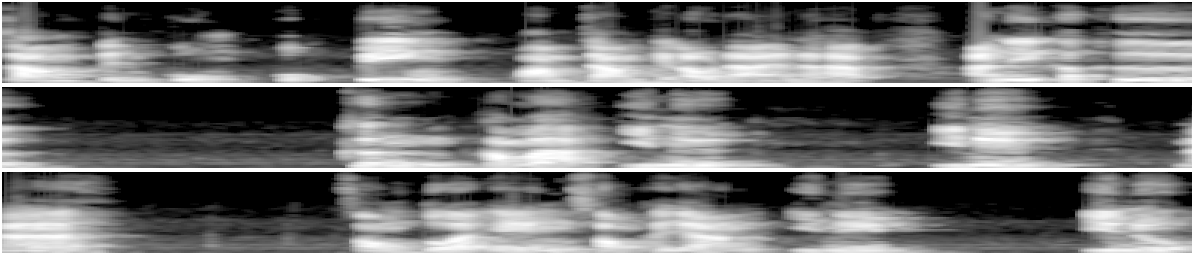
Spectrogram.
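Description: A man with a Thai accent teaching a Japanese lesson to students, friendly and repeating each word slowly for them to copy. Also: on the high side, lively intonation, sharp tone. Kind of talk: casual classroom-style video lesson. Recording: echoey room, dull lo-fi sound.

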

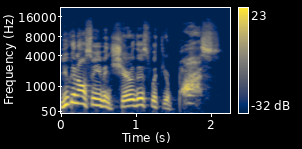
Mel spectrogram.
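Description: A middle-aged man with a high, brisk voice gives an animated motivational keynote on careers in a college lecture hall, speaking to the "folks" in the audience and acting out the voices he quotes. The recording comes from a far camera in the audience.

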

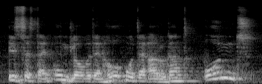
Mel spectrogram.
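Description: A man's voice: a little high, animated, quick pace, warm tone. Fervent male preacher, roomy and distant. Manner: fervent, emphatic, addresses the listener directly. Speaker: evangelist. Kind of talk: street-style preaching to camera.

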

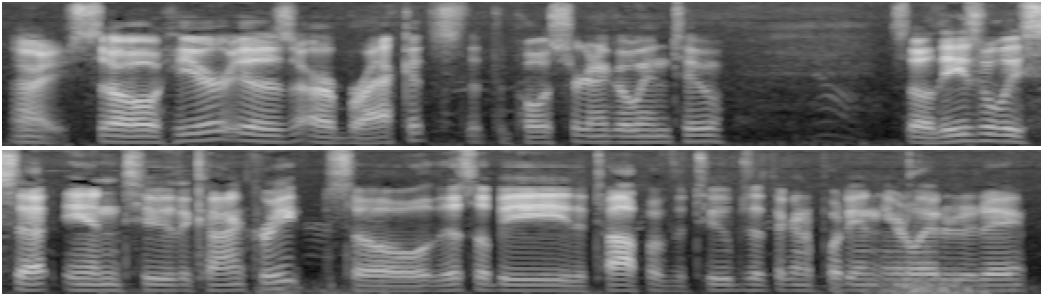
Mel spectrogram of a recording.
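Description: A man explaining parts at an outdoor building site in a relaxed way, often trailing off. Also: medium pitch, normal speed. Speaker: builder narrating a barn build. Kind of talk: casual on-site walkthrough. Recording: loud outdoor noise. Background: heavy outdoor noise.

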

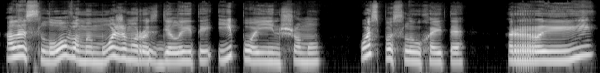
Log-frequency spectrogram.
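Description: A woman kindergarten teacher from Ukraine giving a slow lesson to children, spelling out sounds and syllables with careful, deliberate articulation. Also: mid-range voice, a little mellow, clear, resonant tone, dry recording, clean studio sound.

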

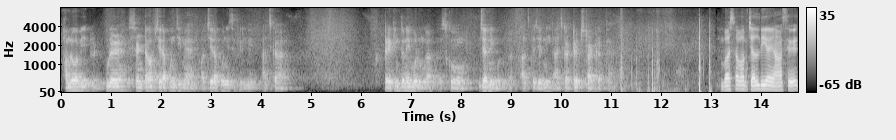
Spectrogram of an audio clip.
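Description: This man talks slowly with a low voice, leaving long pauses, while slight background noise sits under the audio. He's vlogging a trip in a relaxed, chatty way, dropping in excited English phrases as he heads from open air into a limestone cave.

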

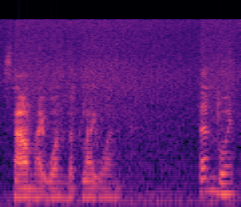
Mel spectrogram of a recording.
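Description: A man with a soft voice that people often take for a woman's, chatting casually on a live stream at home and thanking his viewers. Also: medium pitch, animated, moderate pace, poor audio. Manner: chatty and rambling, thanks viewers while eating. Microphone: desk microphone. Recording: clear background noise on the stream mic.

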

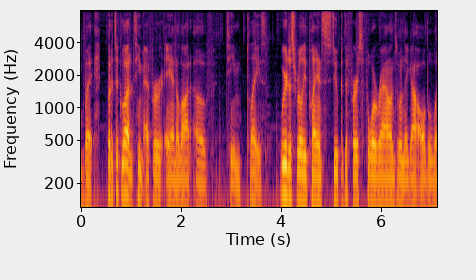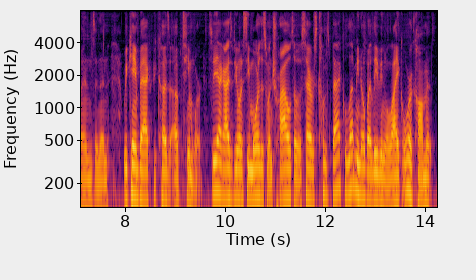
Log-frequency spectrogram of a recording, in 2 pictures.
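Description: A man talking at a rapid clip while sick, hosting his gaming channel with upbeat energy. His voice sits mid-range in pitch, and he calls out enemy moves to his teammates. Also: a little mellow. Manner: quick, upbeat, hyped intro talk. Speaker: gaming YouTuber. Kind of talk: casual gaming commentary.

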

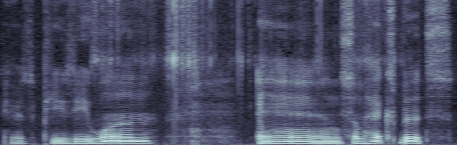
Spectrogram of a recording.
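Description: A man's voice: on the low side, flat delivery, extremely slow, vocal fry, warm tone, no echo. A man casually reviewing a set of hand tools, speaking hesitantly with many fillers and restarts. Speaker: tool reviewer. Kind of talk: casual hands-on product review.

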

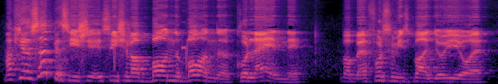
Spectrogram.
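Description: Bright-voiced playful Let's Play man. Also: on the high side, expressive, moderate pace, echoey room. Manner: reads game text aloud, chatty and playful. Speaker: gamer.

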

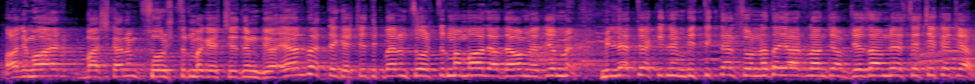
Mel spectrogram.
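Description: An older man making halting, insistent impromptu remarks from his seat in parliament. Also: extremely high pitch, flat delivery, sharp tone. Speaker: member of parliament. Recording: echoey hall with crowd noise.

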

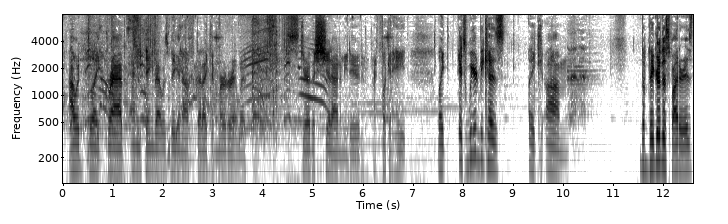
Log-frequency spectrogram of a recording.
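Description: A man's voice: medium pitch, background noise. A man giving casual, rambling gameplay commentary in blunt, slangy, sweary language. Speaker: video game player commentator. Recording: game music under the voice. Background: video game music.

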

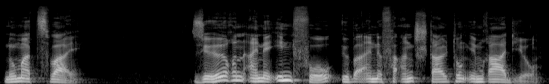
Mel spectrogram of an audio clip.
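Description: A man's voice: mid-range voice, big pitch swings, measured pace, darkish tone. A man reading out scripted exam announcements as a narrator.

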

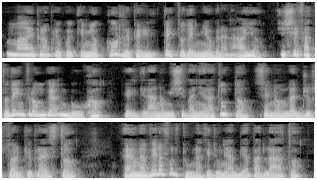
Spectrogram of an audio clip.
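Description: A man's voice: mid-range voice, big pitch swings, normal speed, dark tone, husky. A man playing a smug, pompous miller. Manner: pompous and self-righteous.

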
